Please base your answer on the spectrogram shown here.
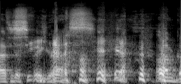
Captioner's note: laughs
